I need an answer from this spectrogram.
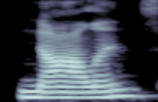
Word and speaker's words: New Orleans: I'm trying to get, if you guys know that I travel, and I went to New Orleans and Nolans, that's how you say it.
